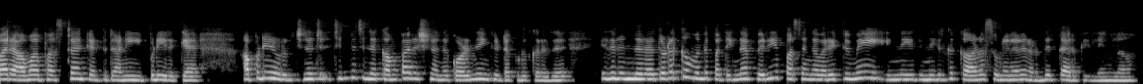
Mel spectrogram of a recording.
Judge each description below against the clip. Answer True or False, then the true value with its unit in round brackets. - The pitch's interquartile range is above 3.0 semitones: True (3.5 semitones)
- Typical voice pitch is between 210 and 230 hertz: True (225 Hz)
